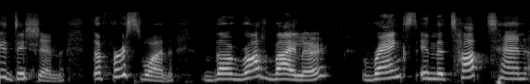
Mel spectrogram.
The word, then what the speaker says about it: Rottweiler: What is the right pronunciation for Rottweiler? So Germans, we pronounce a W as a V. So it's not, so you say Rottweiler, the Weiler, we say Rottweiler.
